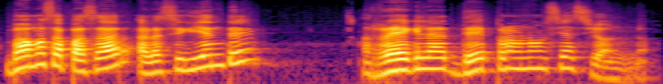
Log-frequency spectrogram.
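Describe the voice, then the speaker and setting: Male teacher explaining pronunciation to viewers, lively intonation, stresses example words. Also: sits high. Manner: clear and patient, repeats example words slowly and with stress; addresses viewers directly, with filler "eh". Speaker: language teacher. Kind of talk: French pronunciation lesson.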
